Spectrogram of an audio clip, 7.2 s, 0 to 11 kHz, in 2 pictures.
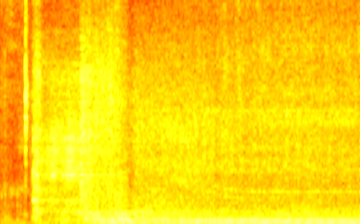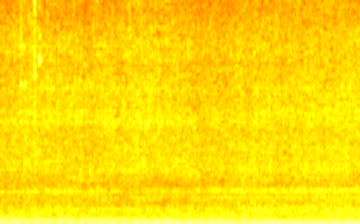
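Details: Ford Pinto engine with twin Weber side-draft carburettors, electric fuel pump at about 3.5 psi regulated: starter churns briefly, engine catches within a second and settles into a steady, even idle.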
